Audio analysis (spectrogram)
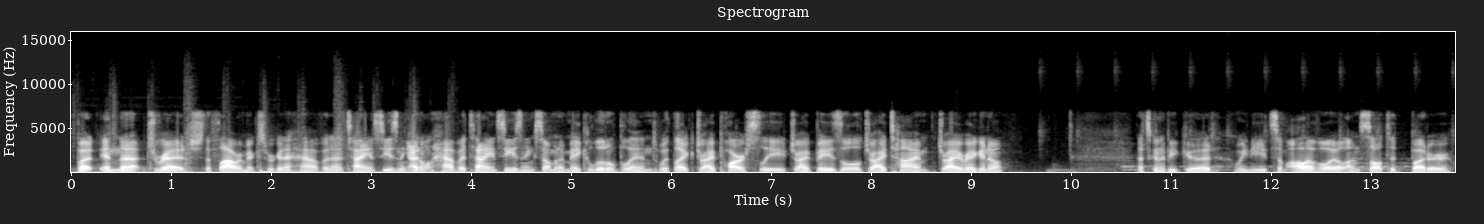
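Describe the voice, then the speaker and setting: Cooking live from his home kitchen, a man with a mid-pitched, slightly bright voice keeps up casual stream chat, relaxed and prone to repeating himself for emphasis. Music clearly plays along, and the sound is dull and lo-fi.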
